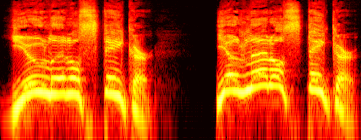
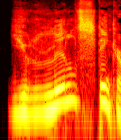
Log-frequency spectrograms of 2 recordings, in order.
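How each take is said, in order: First: High, playful scolding; mock outrage. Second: Said in the usual way. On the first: Real, not acted. Mock outrage at being eaten.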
